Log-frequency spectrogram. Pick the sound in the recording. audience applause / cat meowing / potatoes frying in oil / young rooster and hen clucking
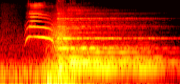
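cat meowing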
